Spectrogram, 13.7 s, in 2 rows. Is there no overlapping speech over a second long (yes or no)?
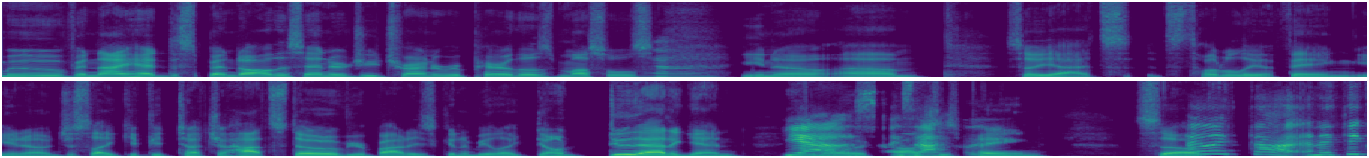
no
